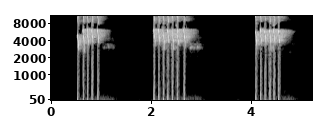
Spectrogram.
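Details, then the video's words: Cucak cungkok masteran tembakan: three evenly spaced short rattling trills, about every two seconds, each a quick series of sharp high buzzy pulses. "Cucak Cungkok Istimewa ~ Tembakan Istimewa Cililin"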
